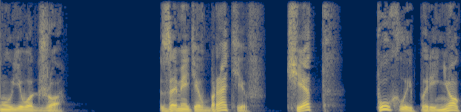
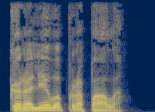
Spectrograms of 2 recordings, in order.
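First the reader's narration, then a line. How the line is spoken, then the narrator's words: Sad. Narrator (Russian): печально ответил Чет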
